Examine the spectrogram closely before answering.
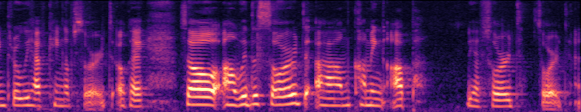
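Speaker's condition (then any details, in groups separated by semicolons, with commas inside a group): No condition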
